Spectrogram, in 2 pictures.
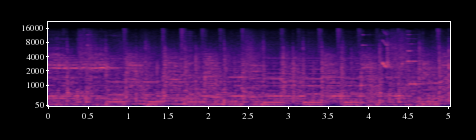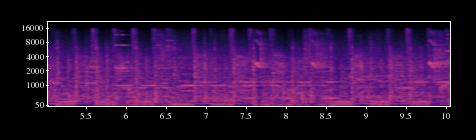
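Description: Live band playing, with a drum kit keeping a steady beat over bass and other instruments.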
